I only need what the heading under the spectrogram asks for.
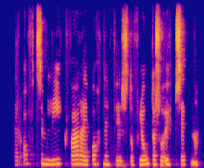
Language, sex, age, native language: Icelandic, female, 30-39, Icelandic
